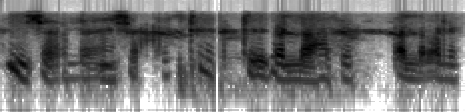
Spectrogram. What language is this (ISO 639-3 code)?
urd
